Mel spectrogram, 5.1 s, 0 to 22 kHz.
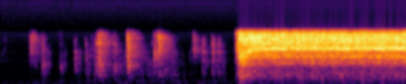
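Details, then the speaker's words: Taotao 50cc moped with fuel and working battery and lights: short, uneven starter bursts that never fire, then a steady high whirr of the starter; cranks but won't start, owner suspects spark, unconfirmed. "like it's trying to start but it's not really catching so thinking it's probably the spark"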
